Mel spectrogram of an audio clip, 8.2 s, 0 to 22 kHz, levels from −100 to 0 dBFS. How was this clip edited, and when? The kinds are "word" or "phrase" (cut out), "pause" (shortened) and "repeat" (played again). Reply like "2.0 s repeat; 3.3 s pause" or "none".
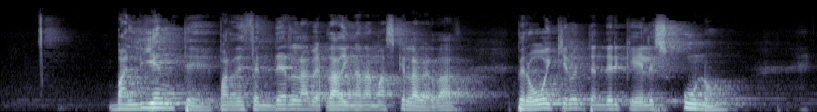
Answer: none

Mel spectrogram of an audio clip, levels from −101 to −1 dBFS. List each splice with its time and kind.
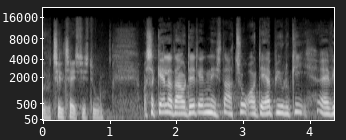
2.3 s phrase

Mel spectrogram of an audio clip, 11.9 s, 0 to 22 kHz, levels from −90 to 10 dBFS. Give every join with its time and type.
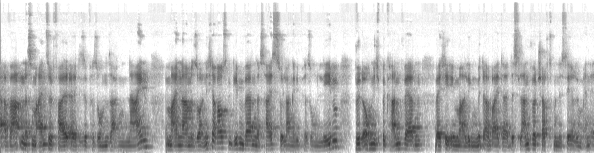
none

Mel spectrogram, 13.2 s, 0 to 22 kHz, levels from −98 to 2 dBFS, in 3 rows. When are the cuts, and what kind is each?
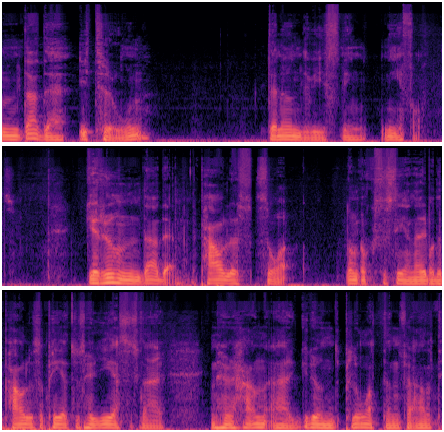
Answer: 2.6 s word; 4.0 s word; 6.9 s word; 8.0 s word; 8.7 s word; 9.6 s word; 10.2 s word; 10.9 s word

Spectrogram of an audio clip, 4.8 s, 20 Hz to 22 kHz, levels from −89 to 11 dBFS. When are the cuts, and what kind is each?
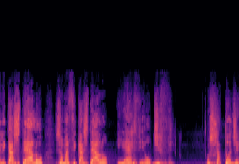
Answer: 3.0 s word

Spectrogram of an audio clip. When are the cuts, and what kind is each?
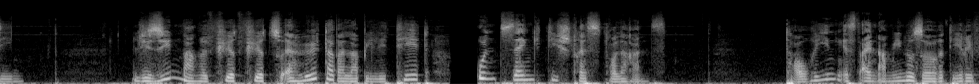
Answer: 2.4 s repeat; 3.4 s word; 8.4 s word

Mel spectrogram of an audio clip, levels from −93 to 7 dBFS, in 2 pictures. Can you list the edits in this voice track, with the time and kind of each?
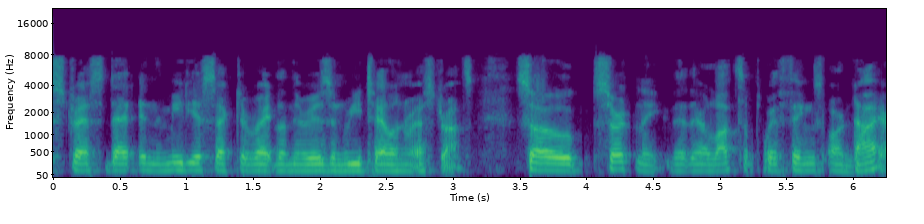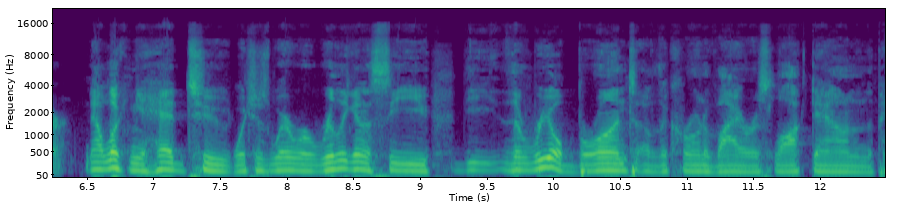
1.6 s word; 3.4 s pause; 5.3 s phrase; 5.7 s word; 6.4 s pause; 7.6 s phrase; 9.2 s pause

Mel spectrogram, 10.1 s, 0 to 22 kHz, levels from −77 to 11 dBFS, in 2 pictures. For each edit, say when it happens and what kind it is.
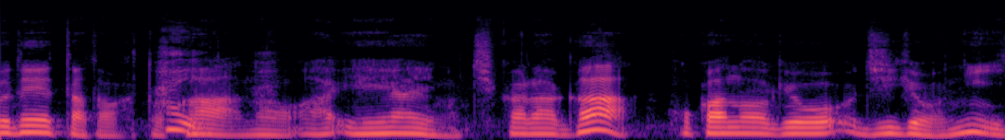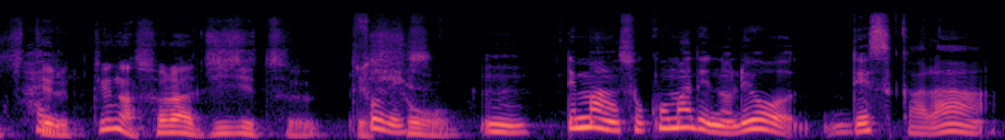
3.2 s pause

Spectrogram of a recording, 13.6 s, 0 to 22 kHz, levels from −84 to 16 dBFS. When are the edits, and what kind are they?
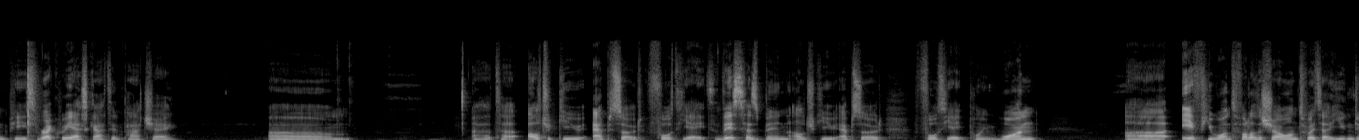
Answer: none

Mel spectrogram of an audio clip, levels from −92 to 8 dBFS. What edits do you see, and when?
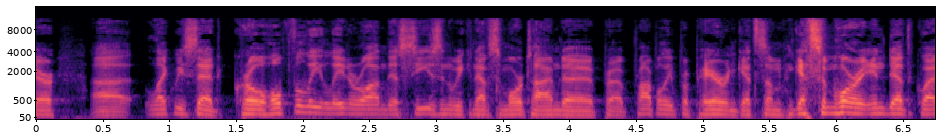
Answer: none

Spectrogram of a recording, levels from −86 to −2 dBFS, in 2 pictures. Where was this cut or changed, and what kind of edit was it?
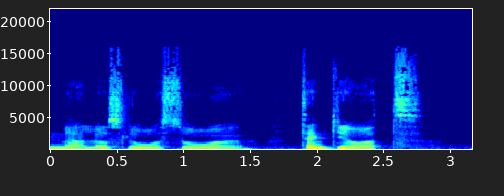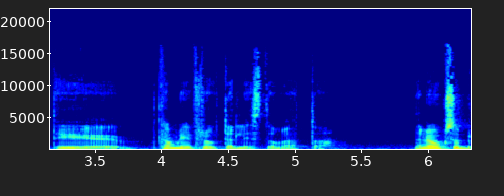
3.9 s pause

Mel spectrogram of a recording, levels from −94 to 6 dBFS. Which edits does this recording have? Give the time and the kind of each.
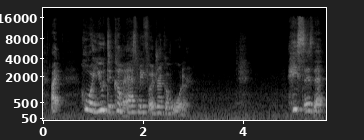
none

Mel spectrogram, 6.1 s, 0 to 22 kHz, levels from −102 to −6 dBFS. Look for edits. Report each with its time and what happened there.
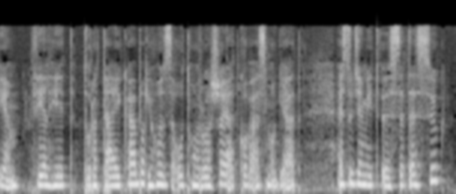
1.1 s word; 1.9 s word; 3.2 s word

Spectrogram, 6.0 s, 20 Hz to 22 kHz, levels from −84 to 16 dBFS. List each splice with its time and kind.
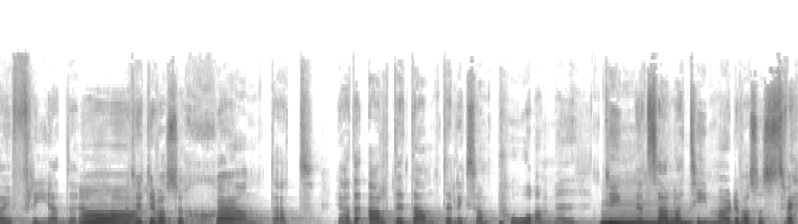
2.4 s pause

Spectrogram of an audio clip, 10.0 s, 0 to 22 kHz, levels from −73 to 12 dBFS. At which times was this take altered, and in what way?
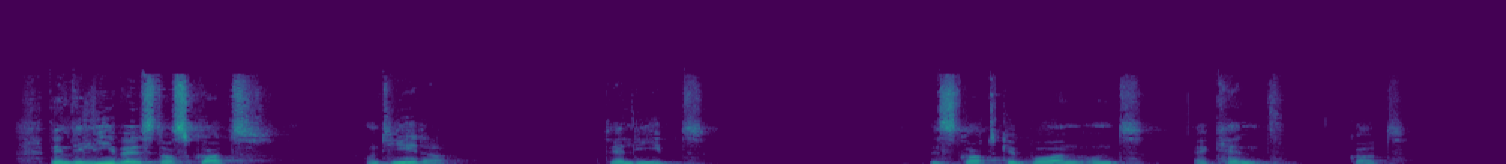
6.4 s word

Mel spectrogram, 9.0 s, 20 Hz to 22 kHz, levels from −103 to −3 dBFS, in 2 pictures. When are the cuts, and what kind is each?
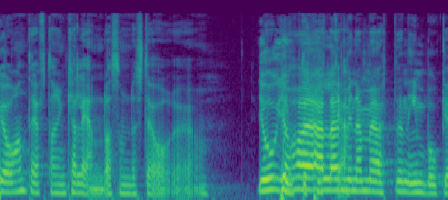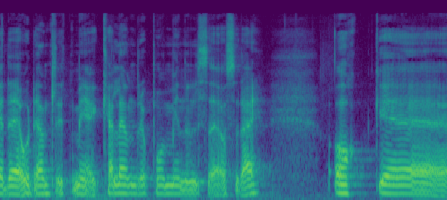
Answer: none

